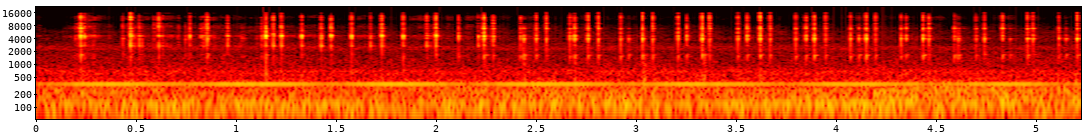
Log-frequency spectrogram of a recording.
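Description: Long nails tap and scratch across the raised embossed letters and center boss in the recessed face of a solid yellow hard-plastic shuffleboard disc. A rapid, uneven run of short, bright clicks sits over a steady low hum and rumble.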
